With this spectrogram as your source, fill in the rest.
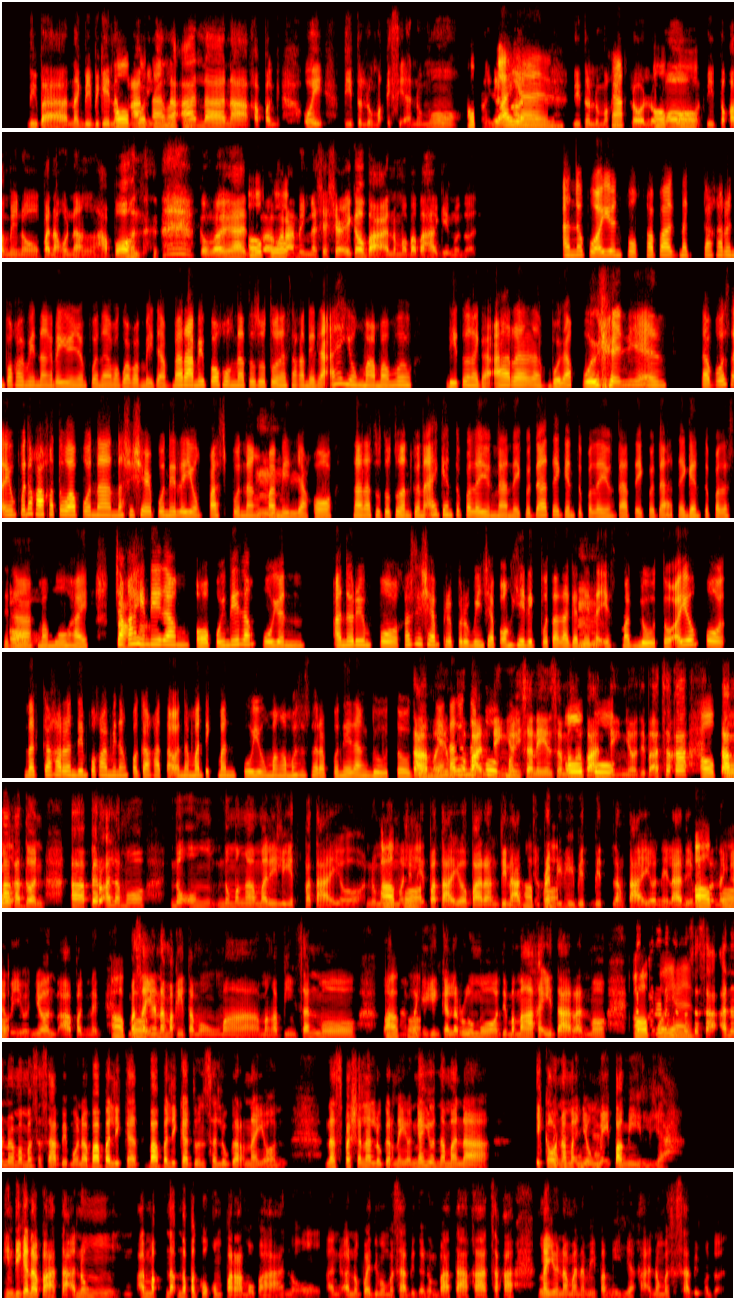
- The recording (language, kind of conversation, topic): Filipino, unstructured, May lugar ka bang gusto mong balikan?
- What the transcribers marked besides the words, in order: laughing while speaking: "Hapon"; laughing while speaking: "ganyan"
